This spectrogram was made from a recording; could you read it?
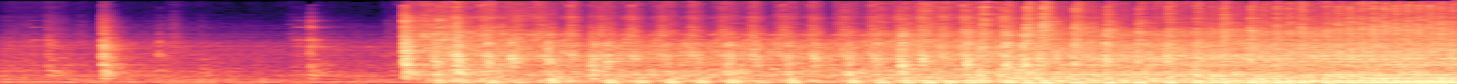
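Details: Honda plate tamper after oil change, new spark plug, OEM air filter and valve adjustment, started on choke: a couple of quiet pulls, catches at two seconds and settles into a steady, even chug that builds slightly. Normal start and run.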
